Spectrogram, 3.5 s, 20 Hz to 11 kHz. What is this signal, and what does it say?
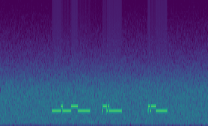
TTY/TDD text telephone tones (45.45 baud Baudot), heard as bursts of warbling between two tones, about 400 Hz shift, 1600 Hz centre, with phone line noise. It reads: THE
